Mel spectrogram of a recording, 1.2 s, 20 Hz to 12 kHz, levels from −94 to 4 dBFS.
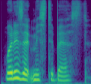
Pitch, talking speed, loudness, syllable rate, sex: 210 Hz, 245 wpm, -18 LUFS, 4.6 syllables/s, female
